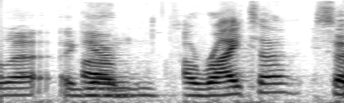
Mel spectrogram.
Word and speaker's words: raita: And let's say I was serving this in a restaurant, I would serve this with a raita sauce, which is just a simple combination of sour cream, yogurt, and cucumbers.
